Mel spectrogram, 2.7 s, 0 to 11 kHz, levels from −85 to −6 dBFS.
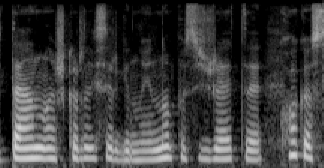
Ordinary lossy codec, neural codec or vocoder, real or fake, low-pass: Opus, 64 kbps; none; real; 9.9 kHz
